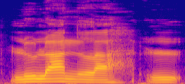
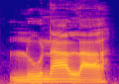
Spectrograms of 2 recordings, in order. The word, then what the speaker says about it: Lunala: maybe maybe my nose is stuff I can't pronounce her that well today lulan lunala I got it right now lulan lul lunala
